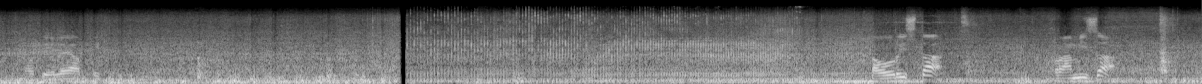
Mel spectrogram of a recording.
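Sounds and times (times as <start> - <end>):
bus diesel engines passing: 0.0 - 12.0
traffic noise: 0.0 - 12.0.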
